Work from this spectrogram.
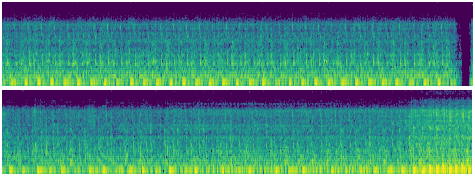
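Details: Yamaha Jupiter Z Robot single idling at a quick steady beat with harsh mechanical clatter over it; rough engine noise, cause under analysis (one-way clutch swapped for a Vega ZR part).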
